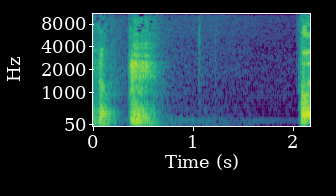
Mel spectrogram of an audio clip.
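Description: A man's voice: the end of a spoken word, then a short, separate vocal sound about half a second in, the kind made in clearing the throat.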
